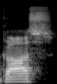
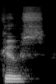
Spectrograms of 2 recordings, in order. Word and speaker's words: Gosse: with sauce it's not goose it's not gross it's not gasse it's not gossip it's goss and it rhymes with sauce and that's the best way to remember i'm so glad you're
